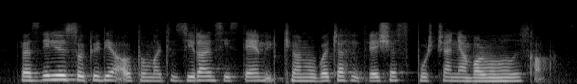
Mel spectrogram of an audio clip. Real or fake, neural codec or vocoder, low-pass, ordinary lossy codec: fake; codec, 16 kHz, 0.5 kbps, X-Codec, HuBERT features, trained on balanced general audio; 7.2 kHz; none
